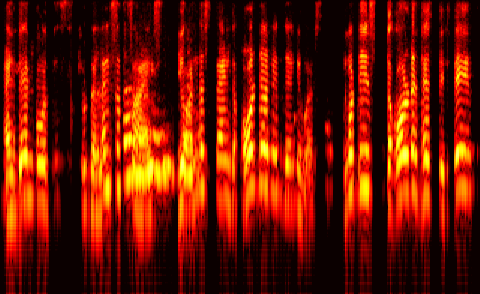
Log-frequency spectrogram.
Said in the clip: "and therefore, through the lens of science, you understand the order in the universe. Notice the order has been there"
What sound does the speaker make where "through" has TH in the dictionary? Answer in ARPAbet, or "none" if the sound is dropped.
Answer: S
